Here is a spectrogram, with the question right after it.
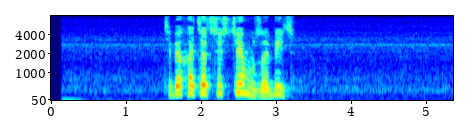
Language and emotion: Russian, neutral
